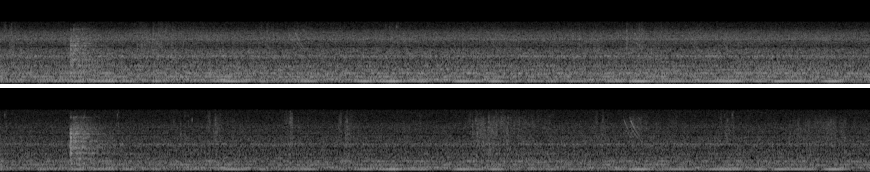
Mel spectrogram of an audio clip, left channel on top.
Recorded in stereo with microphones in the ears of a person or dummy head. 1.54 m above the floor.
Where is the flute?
No flute in this recording.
